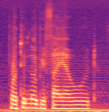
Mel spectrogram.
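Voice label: "body no be firewood", Nigerian Pidgin, male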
